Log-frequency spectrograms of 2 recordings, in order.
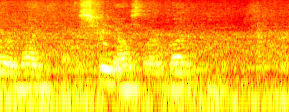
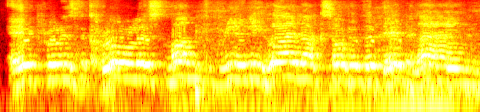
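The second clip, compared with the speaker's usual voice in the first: slow, higher, louder put-on British recital; mock British poet reading; 5 semitones higher, 4 dB louder, slower than usual. Visiting poet reads Eliot to a graduate crowd, affected British accent. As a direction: intone it slowly like a poet posing as an Englishman. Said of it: "he read something like this".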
